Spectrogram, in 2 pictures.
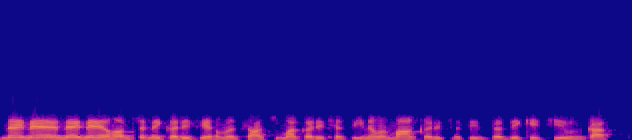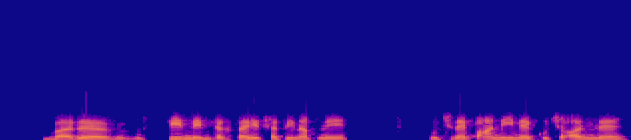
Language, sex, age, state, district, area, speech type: Maithili, female, 30-45, Bihar, Madhubani, urban, conversation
